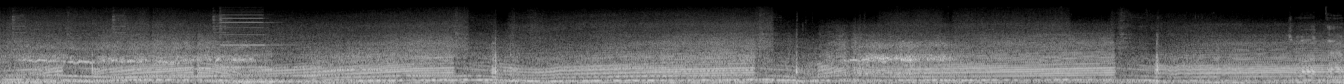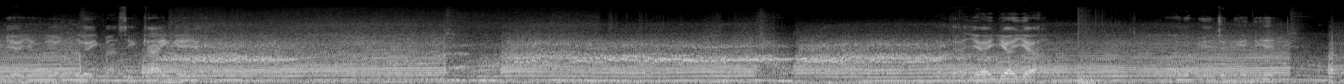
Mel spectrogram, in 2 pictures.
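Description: A car engine revs hard, rising and falling in pitch with each gear change.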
